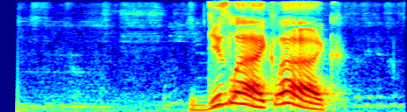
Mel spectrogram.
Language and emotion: Russian, positive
